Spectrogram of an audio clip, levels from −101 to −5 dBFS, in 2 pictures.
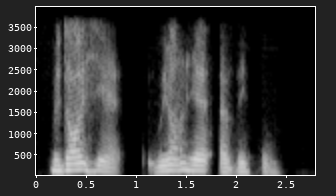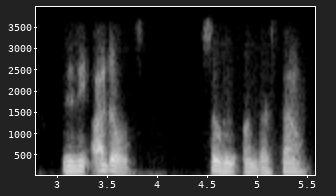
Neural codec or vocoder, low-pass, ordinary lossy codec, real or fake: codec, 16 kHz, 1.1 kbps, Voila-Tokenizer; 3.6 kHz; none; fake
